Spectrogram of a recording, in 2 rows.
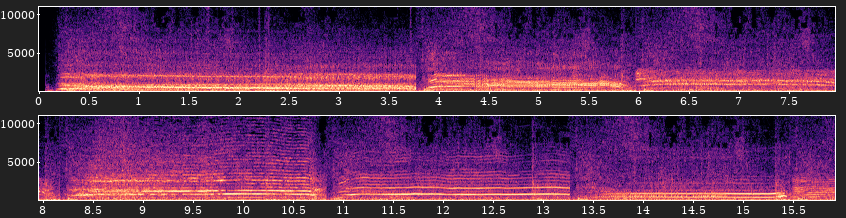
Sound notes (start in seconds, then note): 0.2 Bowser Roar; 3.9 heavy Screaming; 5.9 Werehog Scream; 13.4 Patrick Screaming; 15.6 Rex Scream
